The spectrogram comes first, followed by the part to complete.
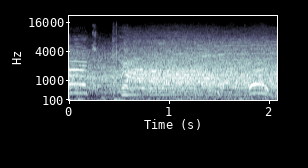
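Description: Live basketball game sound in a gym: voices calling out over the hall's echo, with one sharp ball impact about half a second in.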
